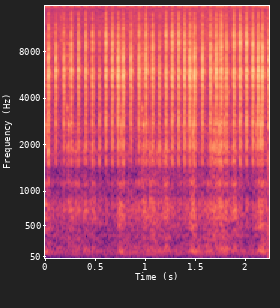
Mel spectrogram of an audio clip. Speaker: Broken spring. One of the two main springs is definitely broken.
